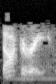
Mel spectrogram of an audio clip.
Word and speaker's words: Dockery: It's A-R-G as in Gene, Genie, E-N-Z-I-A-N-O. That's A-R-G-E-N-Z-I-A-N-O. And the last one is Dockery, like Hickory, Dickory, and Dockery. Okay, D-O-C-K-E-R-Y.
